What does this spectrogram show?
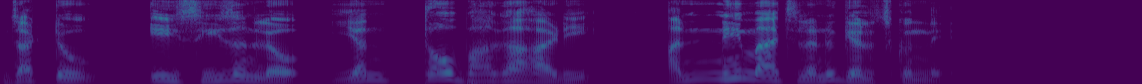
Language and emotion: Telugu, happy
